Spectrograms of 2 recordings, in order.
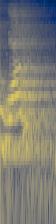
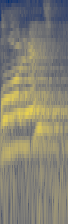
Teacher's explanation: When it comes to one, there it gives out the W sound, but here it is giving out O sound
